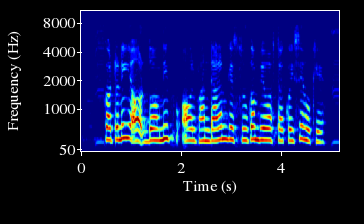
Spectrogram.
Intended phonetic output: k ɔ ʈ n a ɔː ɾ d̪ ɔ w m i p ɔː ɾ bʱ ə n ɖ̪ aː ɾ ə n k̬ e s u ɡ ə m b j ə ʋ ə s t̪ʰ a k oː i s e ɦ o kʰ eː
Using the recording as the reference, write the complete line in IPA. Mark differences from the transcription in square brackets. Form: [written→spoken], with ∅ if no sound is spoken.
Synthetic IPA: k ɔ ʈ n [a→i] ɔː ɾ d̪ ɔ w [m→n] i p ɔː ɾ bʱ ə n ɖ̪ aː ɾ ə n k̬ e s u ɡ ə m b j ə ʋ ə s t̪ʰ a k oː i s e ɦ o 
